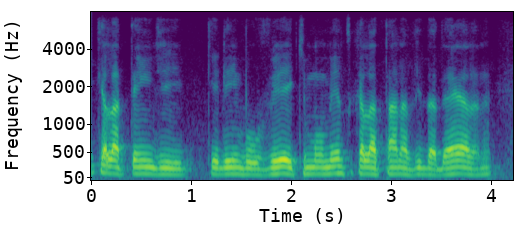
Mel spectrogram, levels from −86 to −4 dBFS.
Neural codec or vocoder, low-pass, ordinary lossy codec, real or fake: codec, 44.1 kHz, 7.8 kbps, Pupu-Codec; 7.2 kHz; Opus, 16 kbps; fake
